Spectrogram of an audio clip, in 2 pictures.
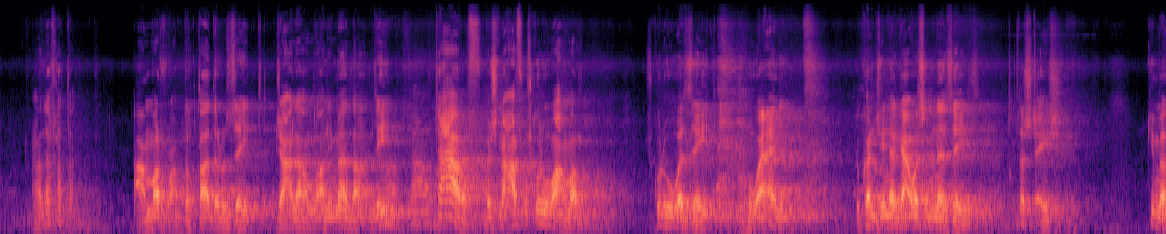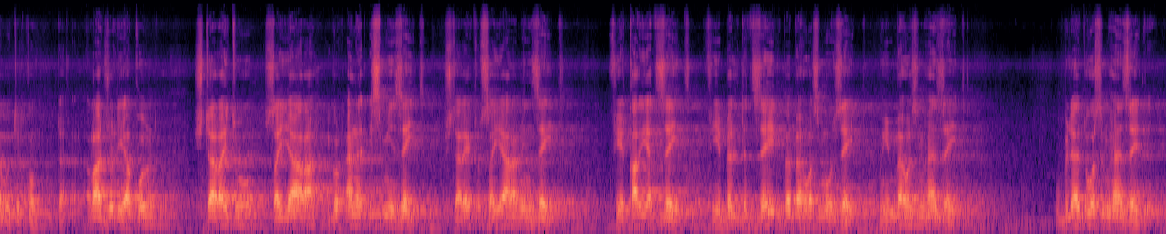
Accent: Algeria; انا نقول لك انا جزائري

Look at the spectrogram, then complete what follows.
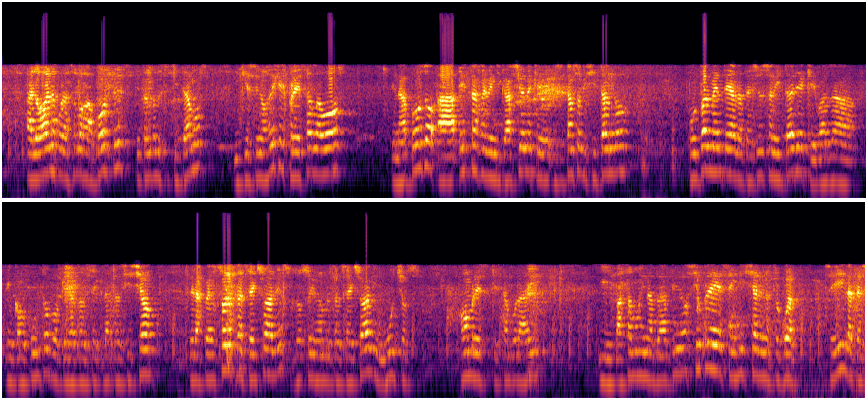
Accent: Córdoba, Argentina; Yo soy de Córdoba, no tenemos un hospital público que nos atienda

